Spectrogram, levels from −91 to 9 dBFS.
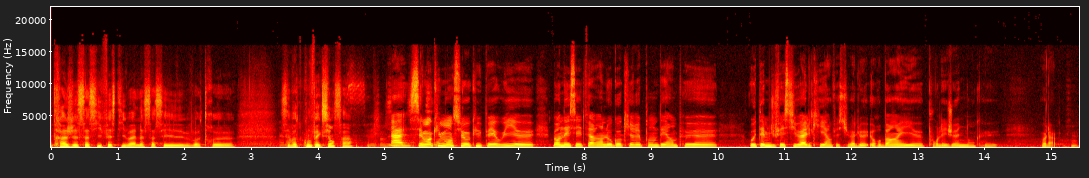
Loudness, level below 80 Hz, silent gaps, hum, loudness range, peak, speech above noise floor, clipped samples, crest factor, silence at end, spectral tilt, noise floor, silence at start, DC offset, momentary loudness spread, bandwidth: -21 LUFS; -60 dBFS; none; none; 4 LU; -4 dBFS; 29 dB; under 0.1%; 18 dB; 0 s; -5 dB/octave; -50 dBFS; 0 s; under 0.1%; 13 LU; 16.5 kHz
